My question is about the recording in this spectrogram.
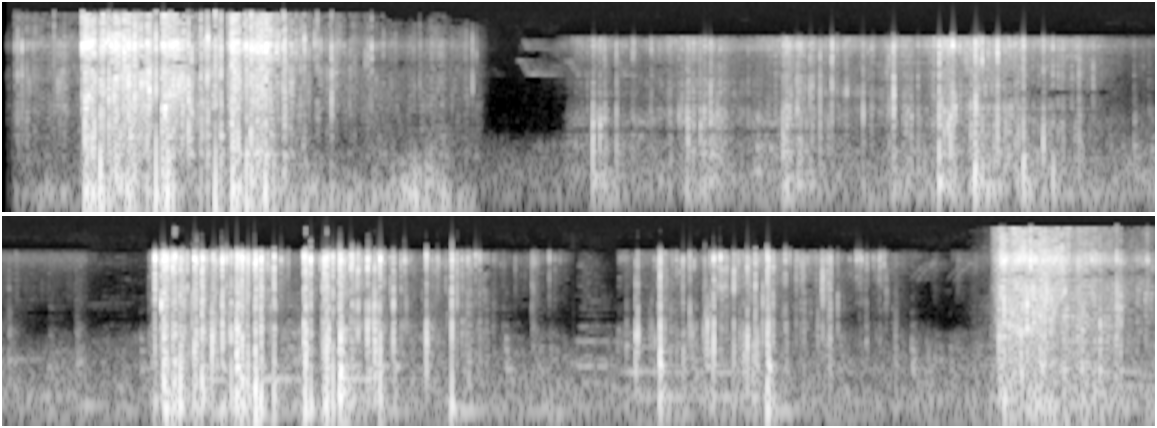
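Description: A car tyre rolling over and crushing objects: plastic toy water guns cracking and fruit squashing, heard as four separate bursts of crunching and cracking. The first and third bursts are the loudest.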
